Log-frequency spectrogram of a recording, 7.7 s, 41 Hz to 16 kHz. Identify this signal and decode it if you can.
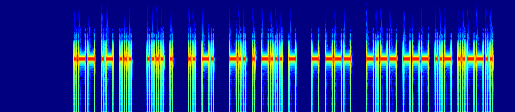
Morse code, heard as a keyed tone, about 34 wpm, 700 Hz. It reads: WAS HE IN DEBT TO YOU?
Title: Sentences from Top 1300 Words 35wpm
